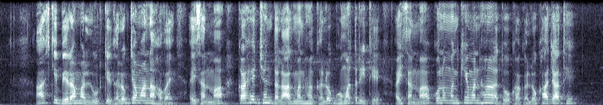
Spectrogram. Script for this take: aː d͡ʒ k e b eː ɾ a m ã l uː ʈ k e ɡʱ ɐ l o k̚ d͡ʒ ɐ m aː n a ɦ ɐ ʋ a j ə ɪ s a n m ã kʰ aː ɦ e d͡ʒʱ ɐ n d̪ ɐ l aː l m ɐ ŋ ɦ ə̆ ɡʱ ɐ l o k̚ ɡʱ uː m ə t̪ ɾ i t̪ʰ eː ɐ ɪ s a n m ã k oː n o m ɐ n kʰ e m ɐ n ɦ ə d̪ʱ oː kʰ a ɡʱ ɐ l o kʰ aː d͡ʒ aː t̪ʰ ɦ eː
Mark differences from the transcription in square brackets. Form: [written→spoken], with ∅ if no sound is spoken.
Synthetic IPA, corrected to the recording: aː d͡ʒ k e b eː ɾ a m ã l uː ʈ k e ɡʱ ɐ l o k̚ d͡ʒ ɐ m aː n a ɦ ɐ ʋ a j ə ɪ s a n m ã [kʰ→k] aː ɦ e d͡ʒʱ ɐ n d̪ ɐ l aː l m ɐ [ŋ→n] ɦ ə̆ ɡʱ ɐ l o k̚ ɡʱ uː m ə t̪ ɾ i t̪ʰ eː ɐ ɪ s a n m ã k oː n o m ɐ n kʰ e m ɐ n ɦ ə d̪ʱ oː kʰ a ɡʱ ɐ l o kʰ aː d͡ʒ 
